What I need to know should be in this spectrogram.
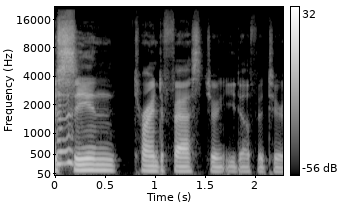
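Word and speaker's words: Eid al-Fitr: Is it Fitr or Fight? You're saying it right. Eid Al Fitr.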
